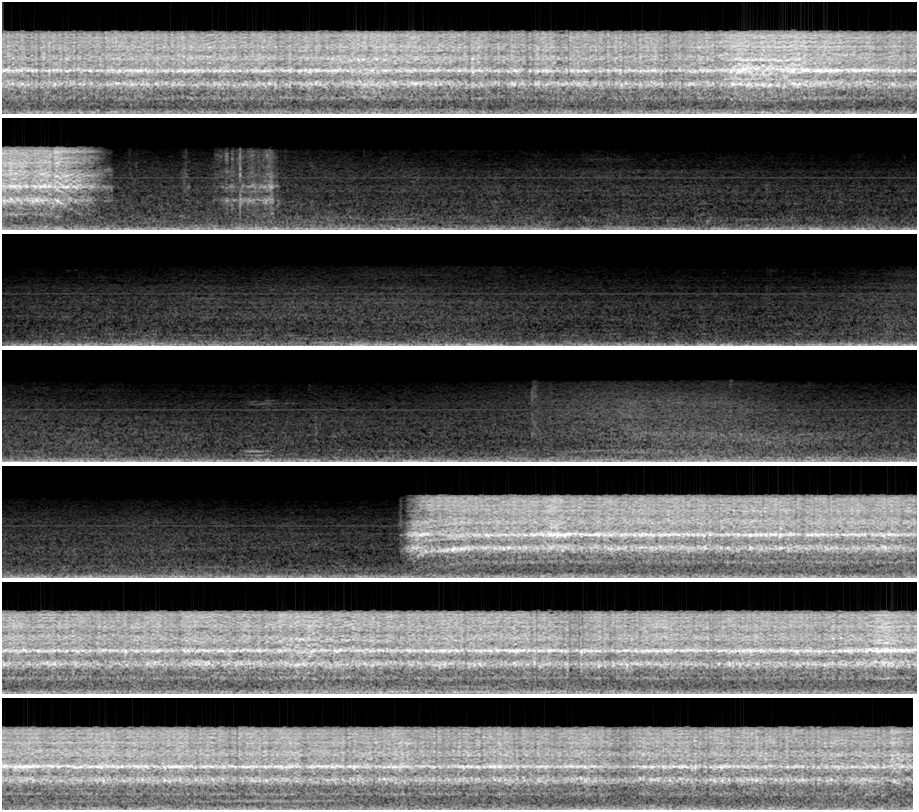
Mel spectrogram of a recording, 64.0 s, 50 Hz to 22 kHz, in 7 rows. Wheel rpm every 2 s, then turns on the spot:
170, 160, 160, 160, 150, 10, 0, 0, 0, 0, 0, 0, 0, 0, 0, 0, 0, 0, 0, 0, 70, 160, 160, 160, 160, 160, 160, 160, 160, 160, 160, 150.
none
